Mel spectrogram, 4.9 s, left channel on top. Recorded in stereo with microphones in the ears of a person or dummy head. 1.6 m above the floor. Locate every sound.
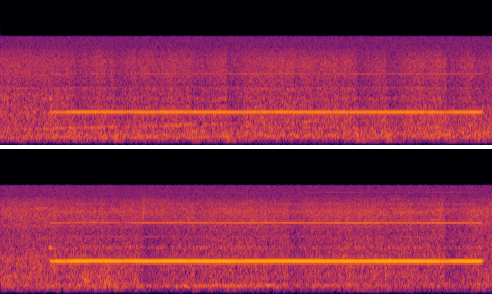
0.5 s a flute: 85° right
